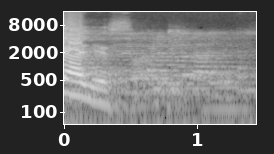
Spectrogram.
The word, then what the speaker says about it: Hayes: La octava, Steven Ayes, yo no sé si se pronuncia así, Steven, sí, pero Ayes, ¿cómo es? Ayes o... Ayes, nosotros vamos a decir Ayes.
